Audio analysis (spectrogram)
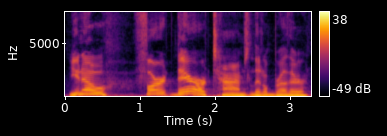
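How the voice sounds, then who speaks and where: A man playing a wry, thoughtful older brother and cowboy outlaw, speaking in a measured, folksy way in a western audio drama. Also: medium pitch, sing-song, clean tone. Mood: reflective, affectionate.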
